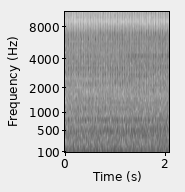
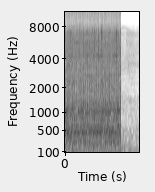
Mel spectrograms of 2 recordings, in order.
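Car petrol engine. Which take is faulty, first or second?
second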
